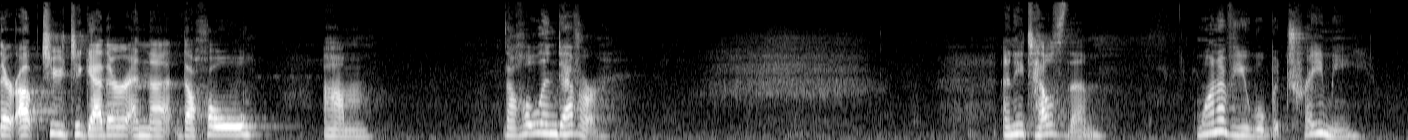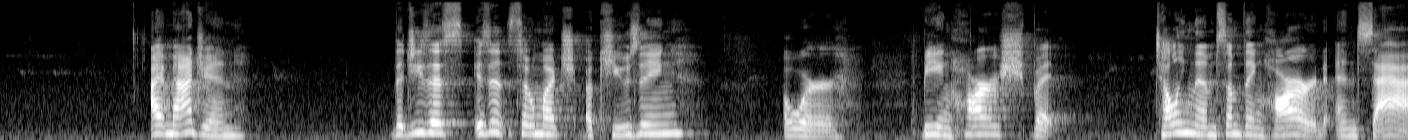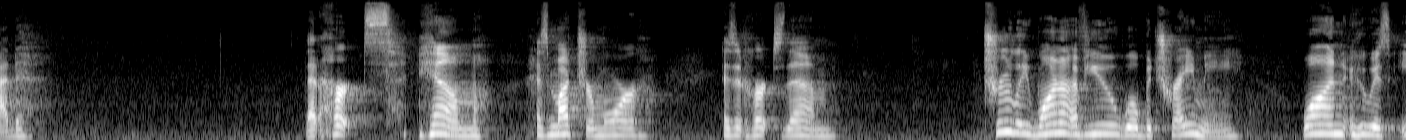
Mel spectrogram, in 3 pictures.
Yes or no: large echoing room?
yes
